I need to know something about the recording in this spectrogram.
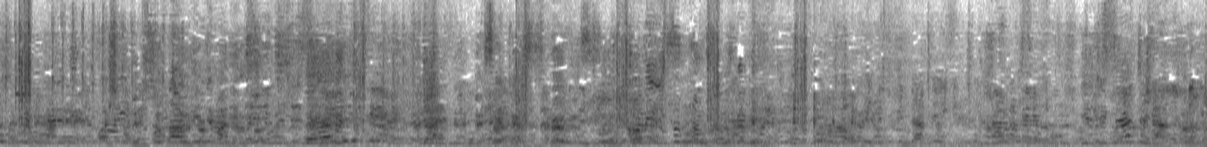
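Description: Several people talking at once: overlapping conversational chatter with no single voice standing out.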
